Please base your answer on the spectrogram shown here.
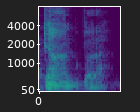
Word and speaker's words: Ngongba: So, I can alert the the just like the N is silent. So, just the N is silent. Gongba. Pat Gongba. Pat Gangba.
